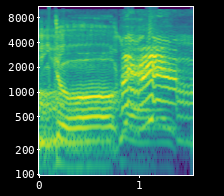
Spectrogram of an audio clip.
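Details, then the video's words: Saydee, a female Boxer dog, argues back when talked to in a way she dislikes: a sustained, harmonic, moaning vocal note that drops briefly, then rises into a higher wavering tone. "My Boxer Dog Saydee Arguing with me"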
